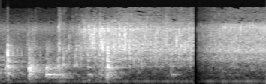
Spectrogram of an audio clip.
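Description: Onions and green chillies fry in hot oil with a close, steady sizzle and a few stirring scrapes, then the sound cuts off abruptly.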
